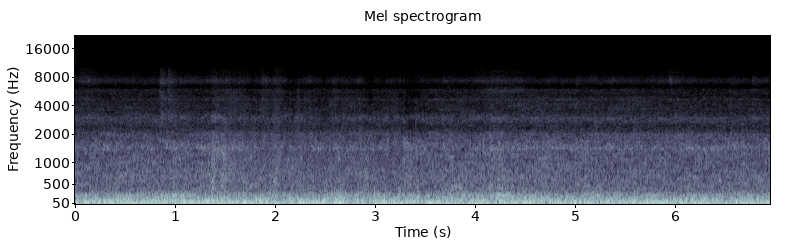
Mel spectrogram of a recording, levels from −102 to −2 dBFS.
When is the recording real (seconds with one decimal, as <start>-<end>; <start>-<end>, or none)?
0.0-1.4; 3.5-7.0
